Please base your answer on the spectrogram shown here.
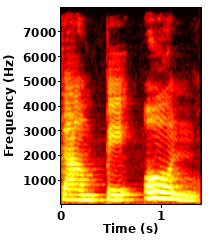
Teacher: Campeón tiene esa tilde, ese acento en la última sílaba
